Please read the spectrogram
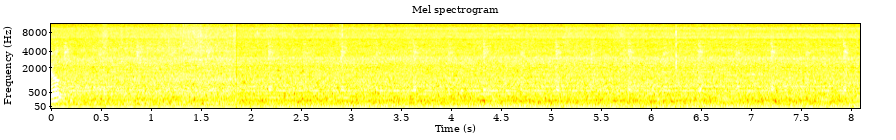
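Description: Steady, unchanging hum inside a coach's driver cab while the bus stands with its engine idling and air conditioning running.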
